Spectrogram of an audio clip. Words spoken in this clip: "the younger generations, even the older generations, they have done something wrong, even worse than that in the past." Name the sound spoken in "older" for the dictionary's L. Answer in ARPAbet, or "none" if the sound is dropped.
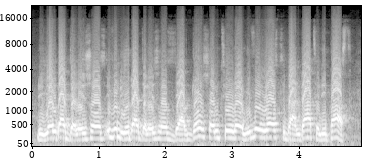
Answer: none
